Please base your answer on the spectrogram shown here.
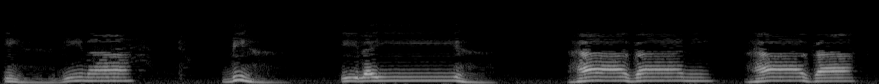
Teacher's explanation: تخرج هذه الهاء من أقصى الحلق وليس من الصدر وليس من القصبة الهوائية · Term: حرف الهاء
